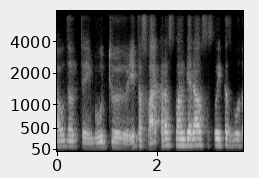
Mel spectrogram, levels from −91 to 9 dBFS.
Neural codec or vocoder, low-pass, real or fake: codec, 24 kHz, 0.5 kbps, DualCodec; 7.2 kHz; fake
